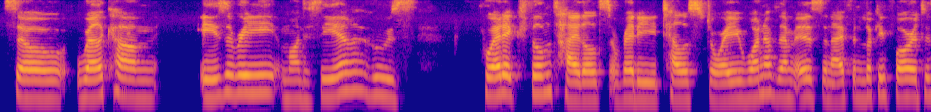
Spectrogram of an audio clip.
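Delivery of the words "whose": usual speaking voice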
